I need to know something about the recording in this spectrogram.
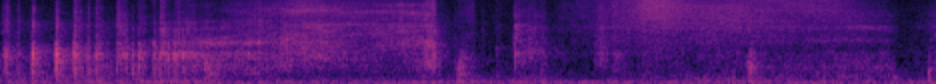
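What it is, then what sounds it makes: Paper softcover photo book. Hands turn the coated paper pages of a large, thick softcover photo book and rub their fingertips over them. The sound is quiet and papery: a cluster of crisp, bright flicks and crackles at the start, then soft rustling, swishing rubs and a few more sharp page snaps.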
